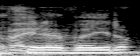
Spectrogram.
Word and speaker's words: Theravada: Yeah, Theravada.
